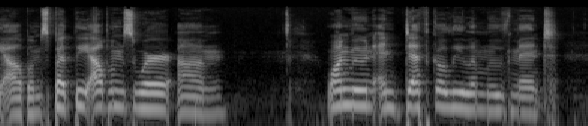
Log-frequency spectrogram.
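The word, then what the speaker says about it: Huon Moon: It's Juan Moon. Michael, it's spelled H-U-O-N-M-O-O-N.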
